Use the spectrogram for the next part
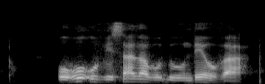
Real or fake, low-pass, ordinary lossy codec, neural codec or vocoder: fake; 7.2 kHz; Opus, 32 kbps; codec, 16 kHz, 2 kbps, X-Codec, WavLM features, trained on Multilingual LibriSpeech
